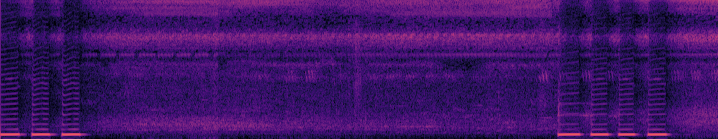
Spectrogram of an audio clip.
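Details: Amethyst brown fruit dove call used as a hunting lure: quick runs of three and four low, even hoots, close together, then a quiet pause with faint insects and a steady high background hum.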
